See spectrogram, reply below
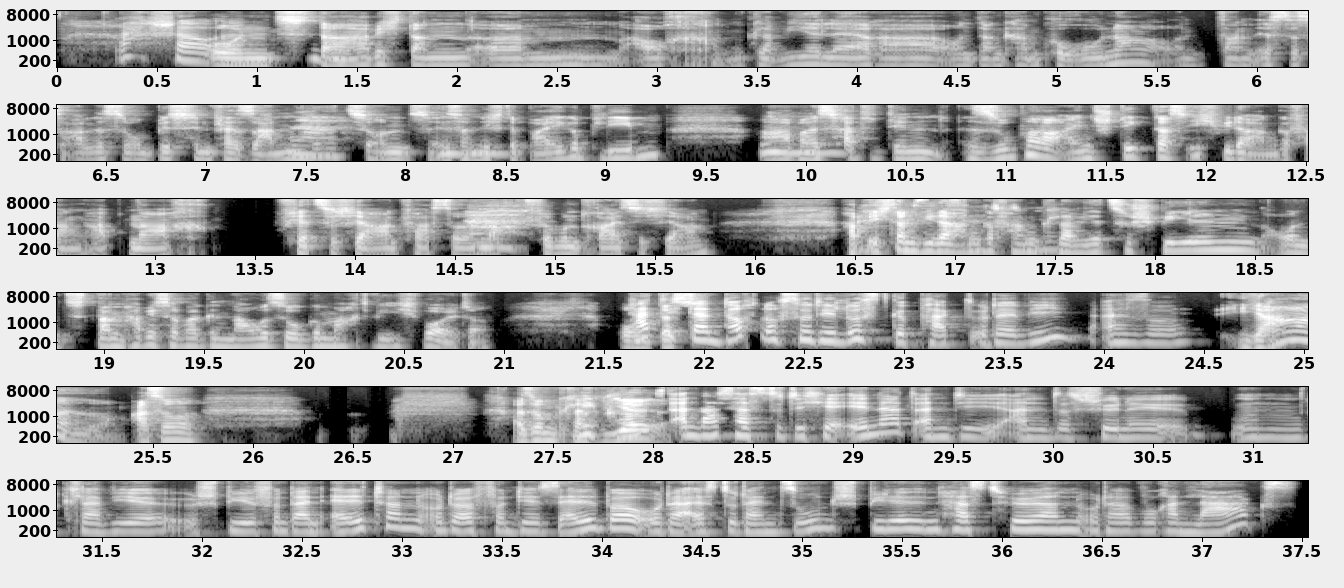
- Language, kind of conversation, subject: German, podcast, Welche kleinen Schritte machen den Wiedereinstieg leichter?
- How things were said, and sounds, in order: other background noise; other noise; exhale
